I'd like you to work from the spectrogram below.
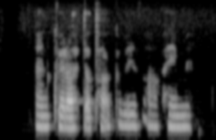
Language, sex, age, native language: Icelandic, female, 13, Icelandic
